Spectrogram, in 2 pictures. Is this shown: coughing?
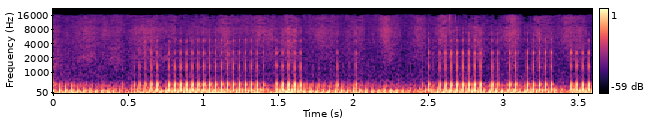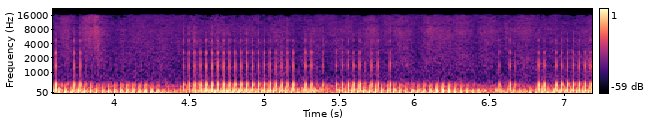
no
